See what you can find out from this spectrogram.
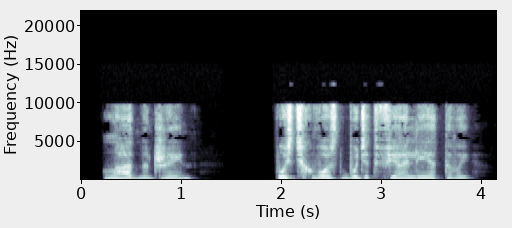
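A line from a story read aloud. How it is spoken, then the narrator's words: Whisper. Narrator (Russian): прошептал Майкл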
